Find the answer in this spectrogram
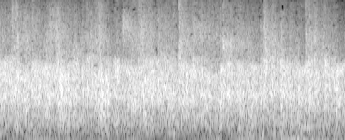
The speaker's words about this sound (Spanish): Quiero que volváis a dar ese aplauso para que se escuche que estamos haciendo radio en directo.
